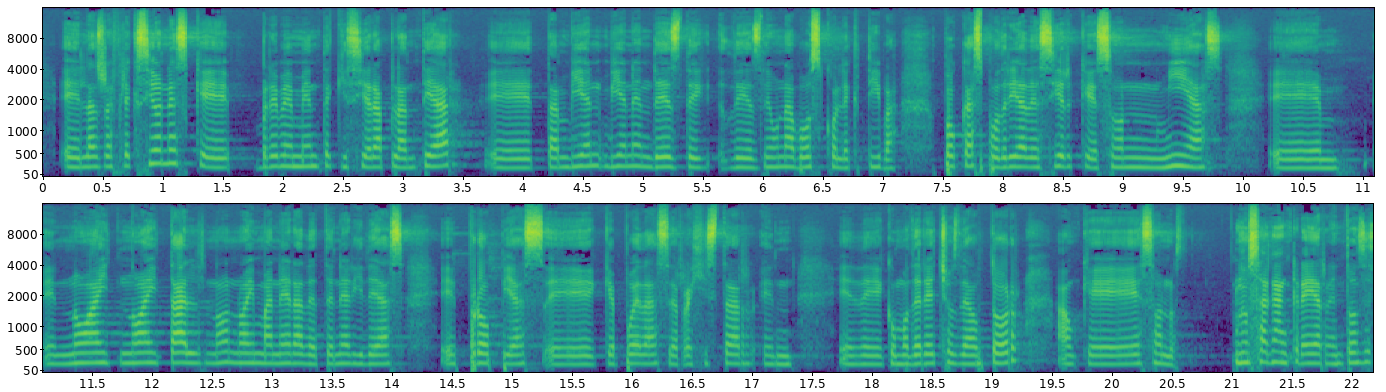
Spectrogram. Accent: Oaxaca, Mexico; first language Mixe; Spanish is a second language; en mije, que es la lengua, mi lengua materna, nuestra lengua materna, casi siempre para hablar de sentimientos

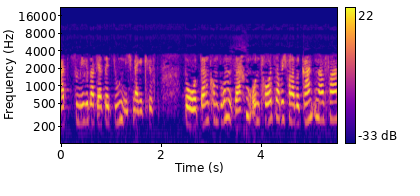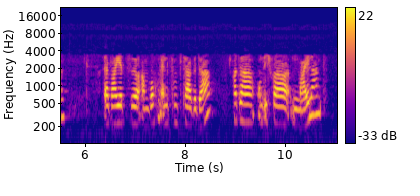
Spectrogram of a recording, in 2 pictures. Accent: Berlin, Germany; now in Dortmund, Germany; Ich komme aus Berlin und ich bin vor einem Jahr mit ihm hier runtergezogen nach Dortmund.

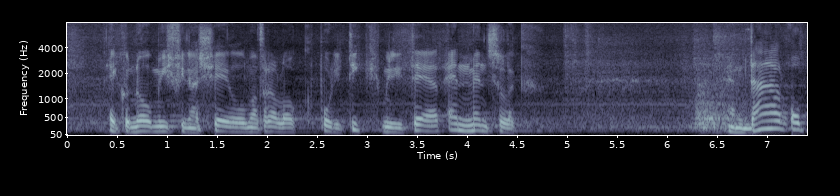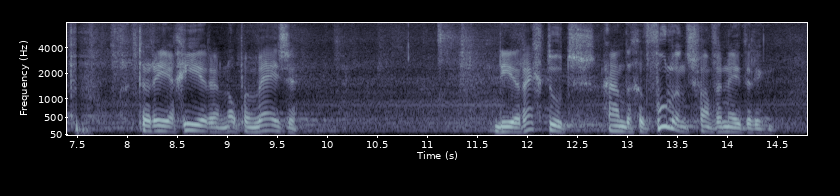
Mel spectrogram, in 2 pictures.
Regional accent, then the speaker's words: Netherlands; En ik als Nederlander heb het er ook heel moeilijk mee.

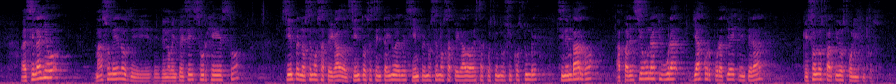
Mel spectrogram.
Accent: San Miguel Ajusco, Mexico City, Mexico; vengo de la comunidad de San Miguel y Santo Tomás Ajusco.

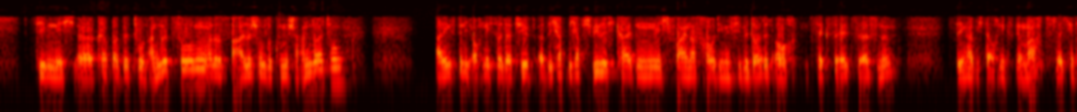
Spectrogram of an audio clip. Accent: Hanover, Lower Saxony, Germany; now in Bielefeld, Germany; Ich komme halt eigentlich aus Hannover und bin dann nach Bielefeld gezogen.

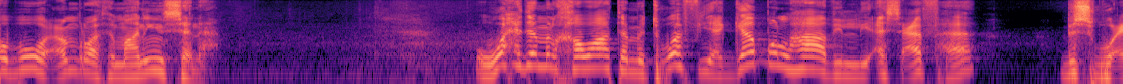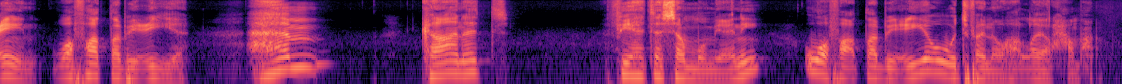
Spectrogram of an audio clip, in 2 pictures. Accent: Kuwait; عندنا في الكويت

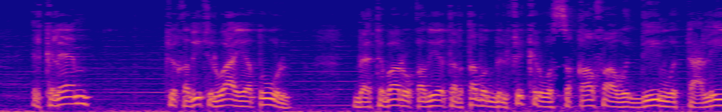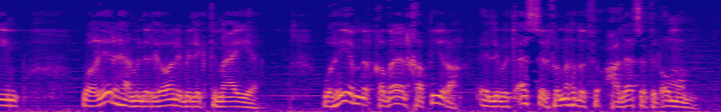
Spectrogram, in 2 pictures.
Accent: Egypt; بعض الأمور اللي تهمنا كلنا كمصريين

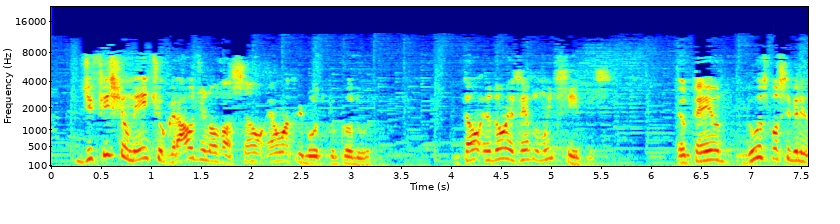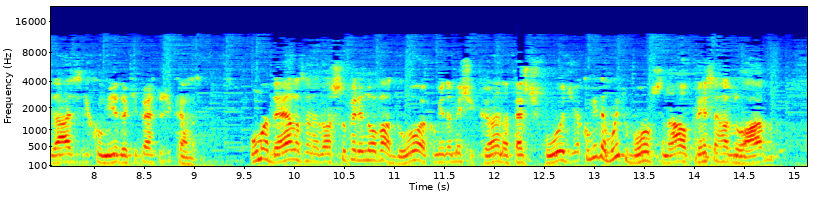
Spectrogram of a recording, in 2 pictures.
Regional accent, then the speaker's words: Bahia, Brazil; Sim, eu sou baiano, eu sou preguiçoso por definição.

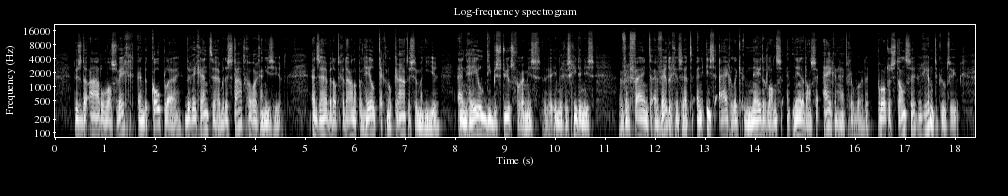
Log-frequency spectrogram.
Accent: Belgium; En wij als Belgen zouden veel meer naar Nederland moeten kijken.

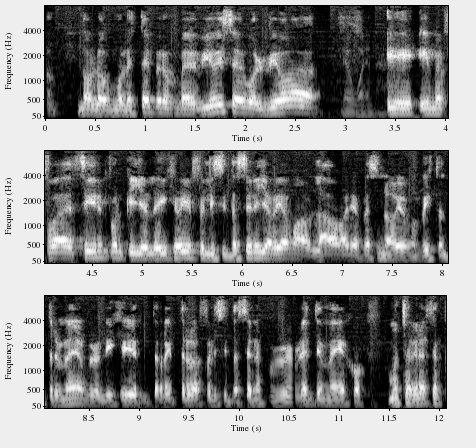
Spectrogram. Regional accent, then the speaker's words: Viña del Mar, Valparaíso, Chile; yo soy de acá, soy de Viña del Mar, trabajado mucho tiempo en Valparaíso

